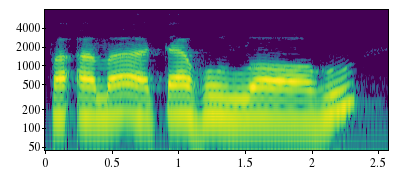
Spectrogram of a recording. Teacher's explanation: اللہ کے نام سے پہلے پیش ہے تو یہ تفخیم کے ساتھ پڑھیں گے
